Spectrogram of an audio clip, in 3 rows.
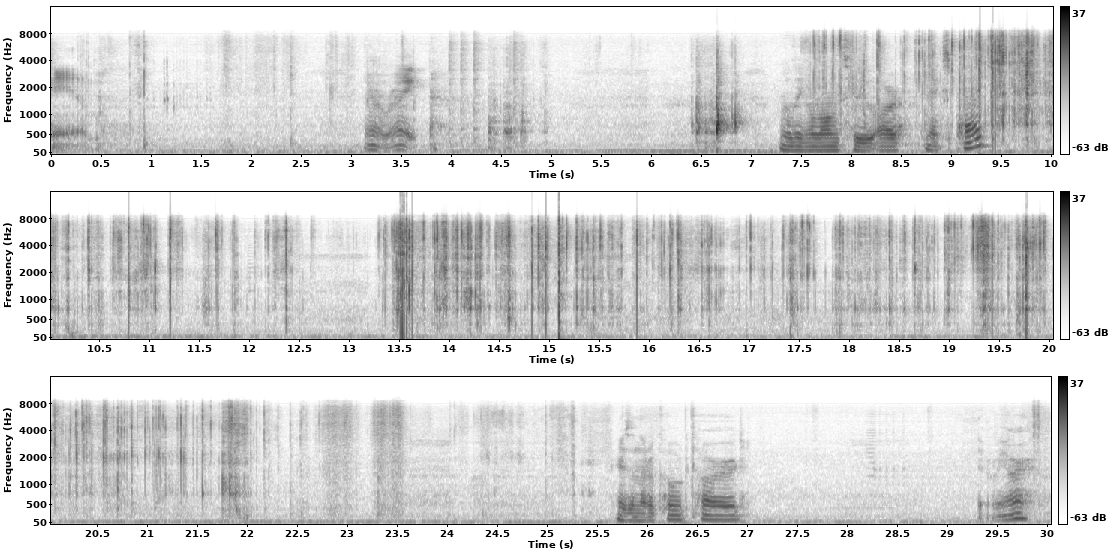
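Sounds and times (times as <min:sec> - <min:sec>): foil wrapper tearing and crinkling: 0:07.5 - 0:12.7, 0:13.3 - 0:23.7.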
